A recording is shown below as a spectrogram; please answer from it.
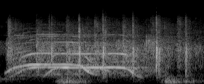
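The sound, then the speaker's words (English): Audience clapping at an event as people are introduced and walk in: a steady run of rhythmic claps beneath loud, sustained voices cheering over the top for the whole stretch. “You guys keep clapping until they get here. Don't get tired.”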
